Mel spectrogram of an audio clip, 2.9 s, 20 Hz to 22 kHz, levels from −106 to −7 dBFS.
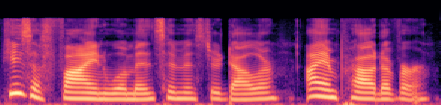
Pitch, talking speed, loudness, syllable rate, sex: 205 Hz, 245 wpm, -18 LUFS, 5.3 syllables/s, female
